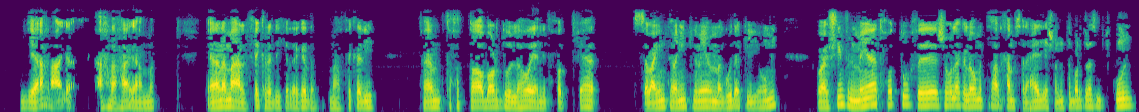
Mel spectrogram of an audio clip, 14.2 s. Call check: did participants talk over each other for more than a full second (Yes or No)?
No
